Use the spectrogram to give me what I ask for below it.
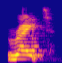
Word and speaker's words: write: large though though though right right right like you're writing a letter coming coming coming down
